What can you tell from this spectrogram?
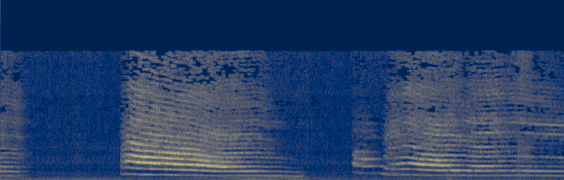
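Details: Angry male domestic cat yowling indoors: a soft short meow, then a long loud harmonic wail gliding slowly downward over about two seconds, a brief pause, and a second drawn-out falling yowl.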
